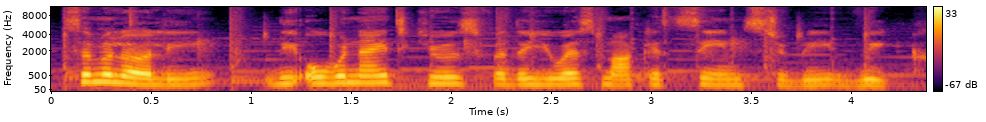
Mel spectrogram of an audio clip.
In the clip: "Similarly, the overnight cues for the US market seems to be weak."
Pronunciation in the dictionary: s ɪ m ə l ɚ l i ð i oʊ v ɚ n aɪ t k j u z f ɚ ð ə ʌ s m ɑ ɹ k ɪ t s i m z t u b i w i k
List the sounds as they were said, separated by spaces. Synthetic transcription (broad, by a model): s ɪ m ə l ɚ l i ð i oʊ v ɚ n aɪ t k j u z f ɚ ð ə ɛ s m ɑ ɹ k ɪ t s i m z t u b i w i k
